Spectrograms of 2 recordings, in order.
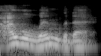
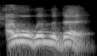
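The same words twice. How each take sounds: First: Said in the usual way. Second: Louder and higher, a rallying declaration; emphatic repeat. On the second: Real, not acted. Coach firing up his agents, rallying declaration. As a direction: hammer the line home the second time.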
